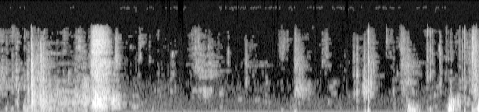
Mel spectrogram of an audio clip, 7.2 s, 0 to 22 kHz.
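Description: Pages rustle and flip as several Bibles are turned at once to Psalm 123, with two louder paper swishes early on and then scattered soft crinkles and taps.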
